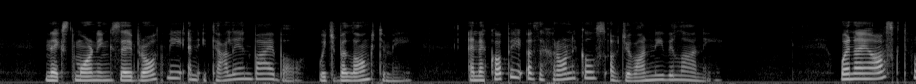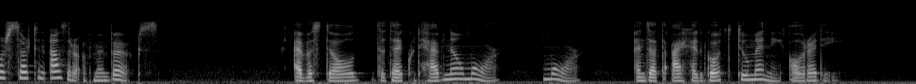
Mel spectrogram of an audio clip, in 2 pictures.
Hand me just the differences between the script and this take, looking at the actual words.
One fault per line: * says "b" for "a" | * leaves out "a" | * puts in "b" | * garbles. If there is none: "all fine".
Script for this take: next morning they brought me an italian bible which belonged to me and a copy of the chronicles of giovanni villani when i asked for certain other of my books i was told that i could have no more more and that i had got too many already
all fine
